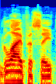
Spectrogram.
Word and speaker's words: glyphosate: It's it's called glyphosate. That's the active ingredient. It it looks like glyphosate when you look at it the first time, but there's a missing syllable.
